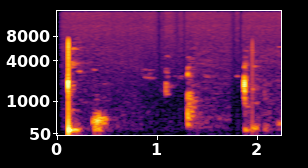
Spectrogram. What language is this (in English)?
Uzbek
